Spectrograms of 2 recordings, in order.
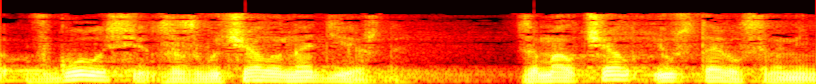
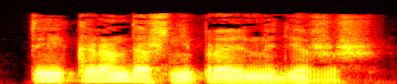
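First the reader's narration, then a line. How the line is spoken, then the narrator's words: Plain. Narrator (Russian): сказал я Славке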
